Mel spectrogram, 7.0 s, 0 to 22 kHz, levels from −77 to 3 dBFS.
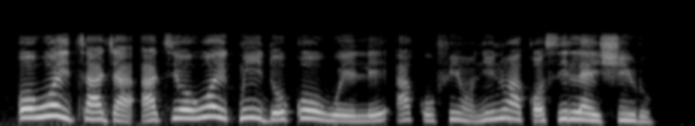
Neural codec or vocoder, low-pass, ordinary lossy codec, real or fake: none; 7.2 kHz; none; real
